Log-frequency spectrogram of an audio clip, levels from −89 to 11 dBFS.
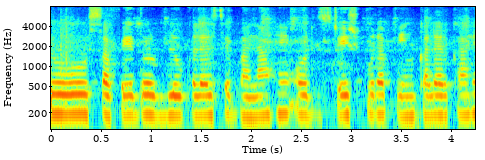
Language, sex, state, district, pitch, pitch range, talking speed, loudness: Hindi, female, Himachal Pradesh, Shimla, 185 Hz, 180-190 Hz, 195 wpm, -16 LUFS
